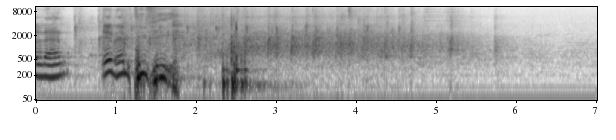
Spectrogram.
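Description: A crowd claps their hands.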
